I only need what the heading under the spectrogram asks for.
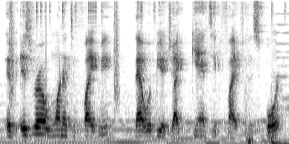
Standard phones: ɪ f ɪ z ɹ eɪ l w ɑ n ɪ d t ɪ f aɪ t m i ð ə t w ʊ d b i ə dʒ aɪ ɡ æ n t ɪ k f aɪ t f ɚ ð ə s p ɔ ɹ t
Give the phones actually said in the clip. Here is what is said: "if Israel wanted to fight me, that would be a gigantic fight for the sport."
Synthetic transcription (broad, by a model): ɪ f ɪ z ɹ eɪ l w ɑ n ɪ d t ɪ f aɪ t m i ð ə t w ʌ d b i ə dʒ aɪ ɡ æ n t ɪ k f aɪ t f ɚ ð ə s p ɔ ɹ t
